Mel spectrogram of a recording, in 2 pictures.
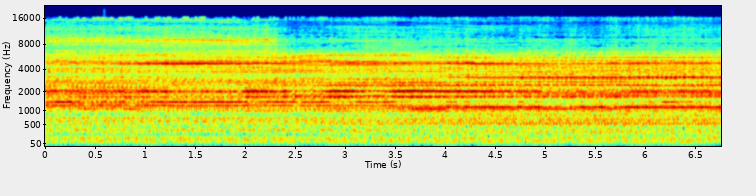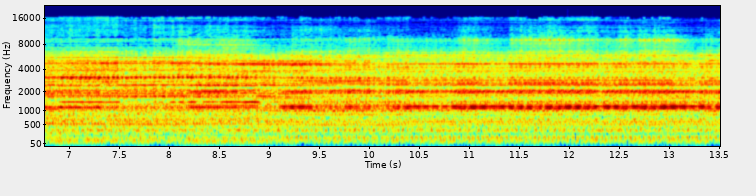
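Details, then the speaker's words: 2005 Kia Sedona 3.5L at 116,000, after timing belt, tensioner, idler, water pump and balancer replacement, no accessory belts: steady high-pitched multi-tone whine at warm idle, goes away with higher rpm then returns; source unidentified. "So it goes away when you bring the RPMs up, but then it comes right back."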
